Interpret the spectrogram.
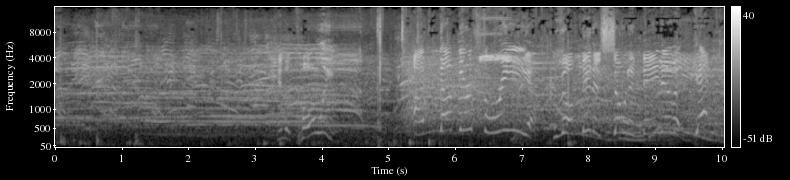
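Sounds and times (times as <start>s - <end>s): crowd chatter and shouting: 0.0s - 10.0s.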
